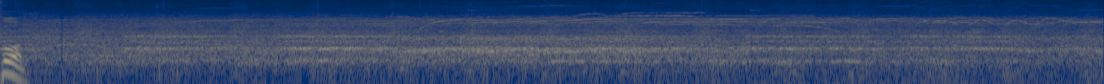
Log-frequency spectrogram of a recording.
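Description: A large stadium crowd chants in unison.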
